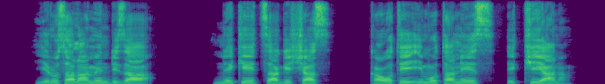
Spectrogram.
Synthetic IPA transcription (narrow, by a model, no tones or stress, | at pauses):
jɛɾʊsɐlamɛnd̪ɪza | nɛke̞ːt͡sːaːɡɪʃːɐs | kɐwɔt̪ɪɪmɔt̪ɐneːs | ɛkːɪjaːnɐ̰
